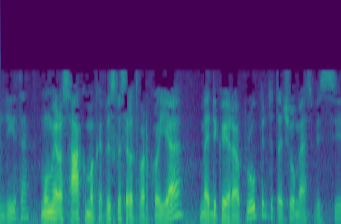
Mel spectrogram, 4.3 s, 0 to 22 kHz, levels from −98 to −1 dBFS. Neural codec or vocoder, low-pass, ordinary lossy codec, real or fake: codec, 16 kHz, about 1 kbps, DyCAST, with the encoder's durations; 7.2 kHz; MP3, 24 kbps; fake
